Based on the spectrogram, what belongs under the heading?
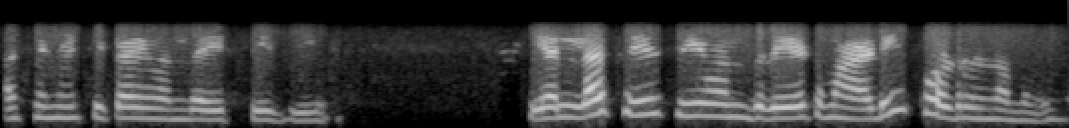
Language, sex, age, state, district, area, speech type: Kannada, female, 30-45, Karnataka, Bagalkot, rural, conversation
